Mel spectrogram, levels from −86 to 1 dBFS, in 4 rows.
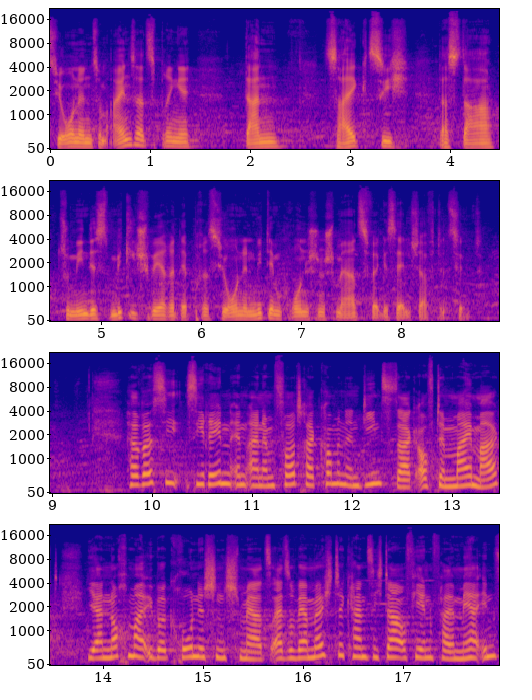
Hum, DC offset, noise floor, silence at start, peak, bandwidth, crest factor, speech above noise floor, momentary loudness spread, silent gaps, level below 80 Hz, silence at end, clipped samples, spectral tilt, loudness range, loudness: none; under 0.1%; -47 dBFS; 0 s; -4 dBFS; 18 kHz; 22 dB; 23 dB; 9 LU; none; -62 dBFS; 0 s; under 0.1%; -4 dB/octave; 5 LU; -25 LUFS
